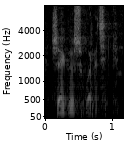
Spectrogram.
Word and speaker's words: Grzegorz Wlodarczyk: Please welcome Grzegorz Wlodarczyk. Thank you, Marco, for your introduction. Excellent pronunciation of my name.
